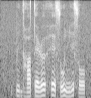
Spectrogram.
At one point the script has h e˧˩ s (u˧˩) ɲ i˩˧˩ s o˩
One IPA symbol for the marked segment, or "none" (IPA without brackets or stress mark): u˩˧˩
